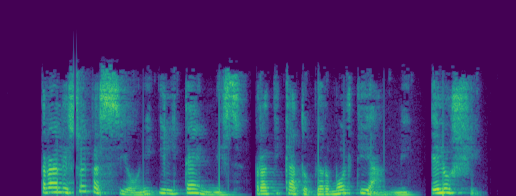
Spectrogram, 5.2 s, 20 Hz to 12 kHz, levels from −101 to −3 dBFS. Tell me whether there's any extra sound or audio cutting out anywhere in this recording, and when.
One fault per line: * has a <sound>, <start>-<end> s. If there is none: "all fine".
* has a dropout, 0.7-0.8 s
